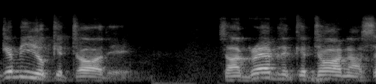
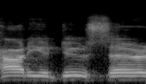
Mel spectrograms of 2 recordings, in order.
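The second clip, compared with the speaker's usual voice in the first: put-on Tennessee accent, slower. Recalling a man on a movie set, quoting his greeting in a Tennessee accent. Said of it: "in that Tennessee accent".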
